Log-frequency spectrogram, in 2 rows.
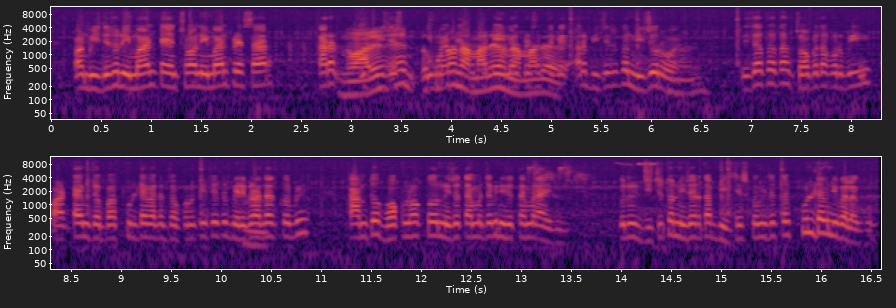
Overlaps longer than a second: present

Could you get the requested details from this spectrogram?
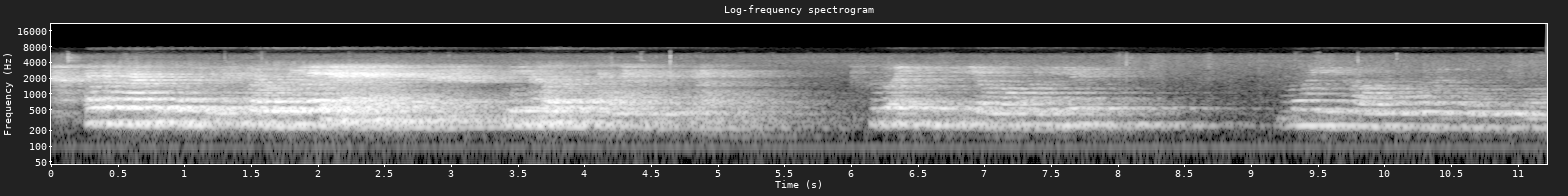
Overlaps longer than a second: present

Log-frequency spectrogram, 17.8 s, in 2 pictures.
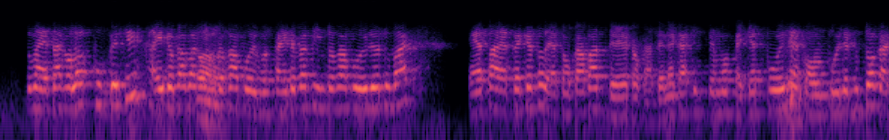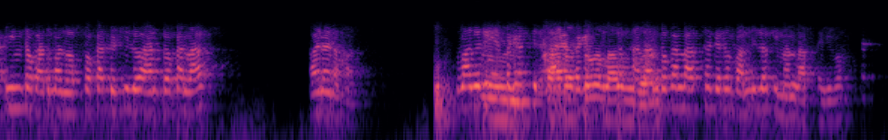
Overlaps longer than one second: present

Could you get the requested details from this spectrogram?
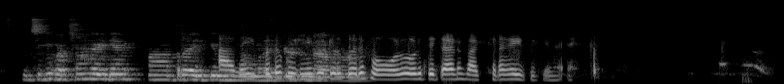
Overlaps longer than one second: present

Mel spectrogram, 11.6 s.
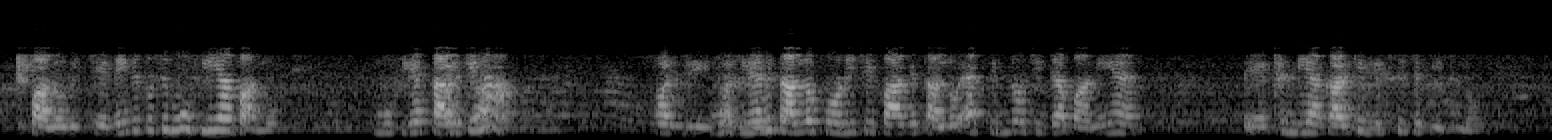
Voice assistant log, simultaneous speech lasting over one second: none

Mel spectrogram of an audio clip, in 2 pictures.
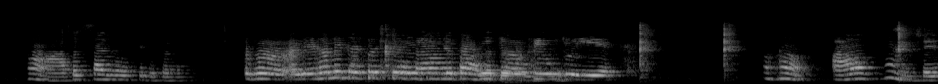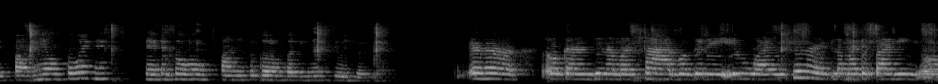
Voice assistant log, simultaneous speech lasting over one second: present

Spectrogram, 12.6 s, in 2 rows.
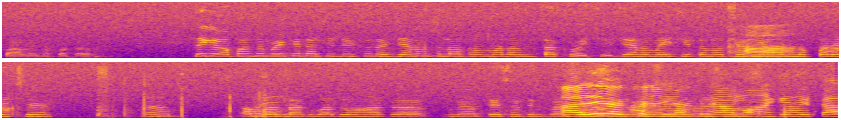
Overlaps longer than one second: present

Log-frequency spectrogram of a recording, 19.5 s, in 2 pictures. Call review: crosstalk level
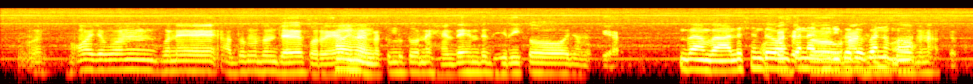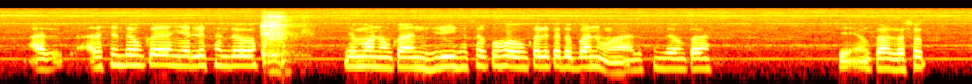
present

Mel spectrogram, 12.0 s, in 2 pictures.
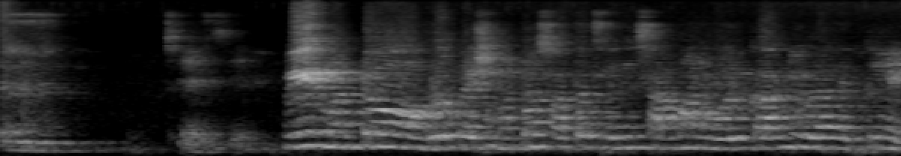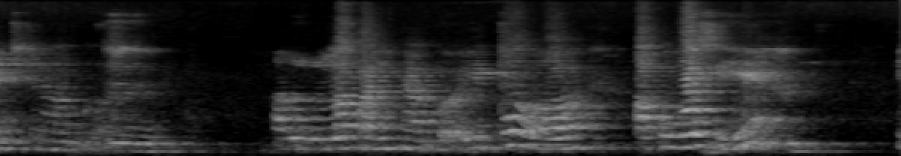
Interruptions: none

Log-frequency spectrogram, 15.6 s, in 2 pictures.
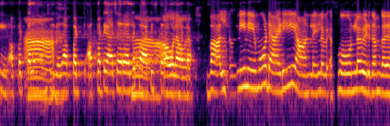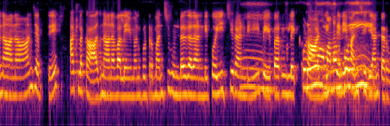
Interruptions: present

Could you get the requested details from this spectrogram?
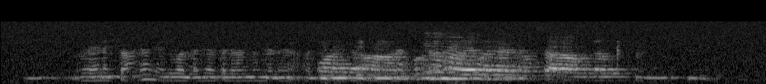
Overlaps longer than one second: present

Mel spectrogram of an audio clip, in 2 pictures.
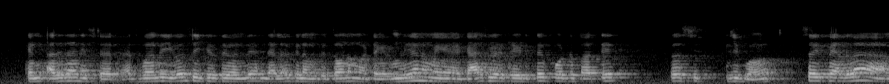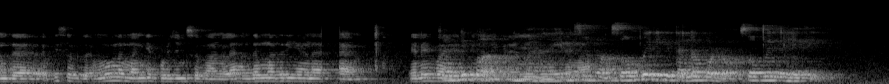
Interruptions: present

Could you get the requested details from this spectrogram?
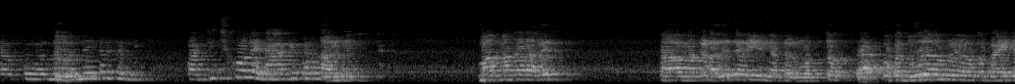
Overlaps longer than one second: none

